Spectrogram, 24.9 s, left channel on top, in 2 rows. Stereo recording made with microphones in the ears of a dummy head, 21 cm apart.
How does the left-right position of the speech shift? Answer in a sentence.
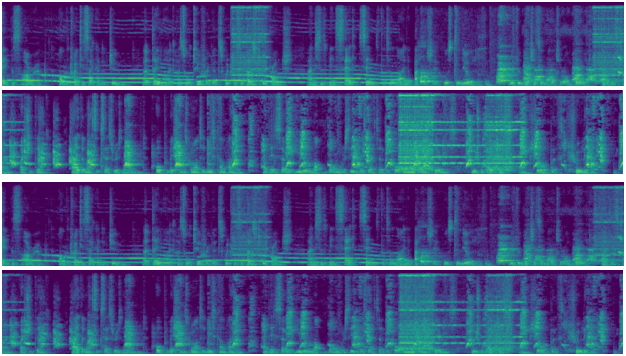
You can hear the speech stay in one place.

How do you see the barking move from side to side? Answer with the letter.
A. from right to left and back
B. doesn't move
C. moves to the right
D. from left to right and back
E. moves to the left
B.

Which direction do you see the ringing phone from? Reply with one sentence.
In this clip you hear the ringing phone on the left.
